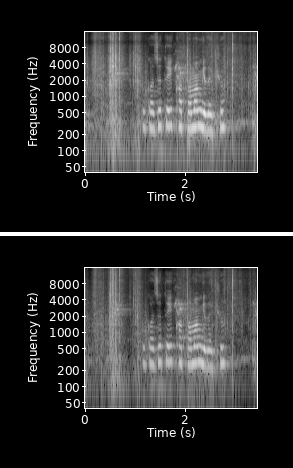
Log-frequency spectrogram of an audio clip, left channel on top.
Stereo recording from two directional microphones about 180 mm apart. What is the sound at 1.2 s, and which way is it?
A woman's voice, centre (ahead or behind).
